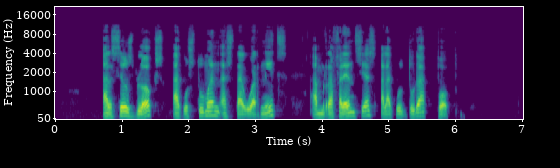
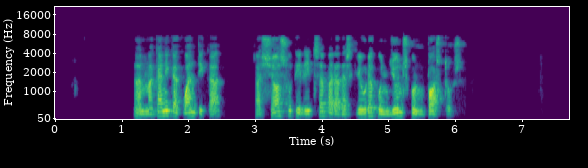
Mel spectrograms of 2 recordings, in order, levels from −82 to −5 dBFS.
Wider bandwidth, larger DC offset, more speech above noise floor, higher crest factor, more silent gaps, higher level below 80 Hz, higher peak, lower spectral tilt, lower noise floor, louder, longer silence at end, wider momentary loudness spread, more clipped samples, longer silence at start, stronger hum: first, 11 kHz vs 7.8 kHz; neither; second, 64 dB vs over 70 dB; about the same, 20 dB vs 20 dB; second, none vs 2.75-2.96 s; about the same, -64 dBFS vs -66 dBFS; about the same, -2 dBFS vs -2 dBFS; first, -5 dB/octave vs -3.5 dB/octave; second, -86 dBFS vs under -90 dBFS; about the same, -22 LUFS vs -20 LUFS; second, 1.15 s vs 1.65 s; about the same, 9 LU vs 10 LU; neither; second, 0.7 s vs 1.2 s; neither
